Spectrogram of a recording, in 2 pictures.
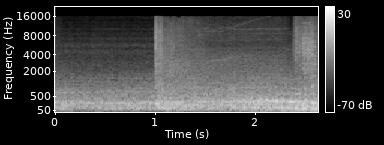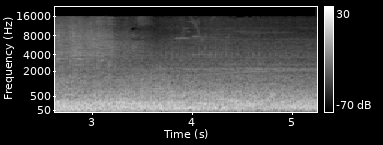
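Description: A deep whoosh rushes past as a craft flies out into the open.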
